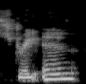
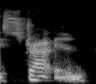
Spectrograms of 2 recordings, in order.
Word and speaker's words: Straighten: Japanese and then my my current last name is straighten but almost everyone who reads it will say Stratton and I I hate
